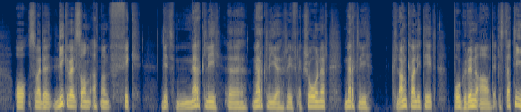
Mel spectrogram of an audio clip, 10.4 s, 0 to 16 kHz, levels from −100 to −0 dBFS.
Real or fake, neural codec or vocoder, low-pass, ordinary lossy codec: real; none; 14.4 kHz; AAC, 48 kbps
